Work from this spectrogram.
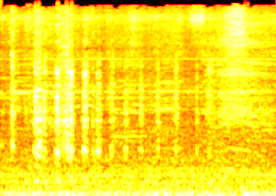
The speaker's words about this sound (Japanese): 大阪ガスさんの緊急車両がね今通り抜けましたけどねお気をつけてご安全にご安全に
